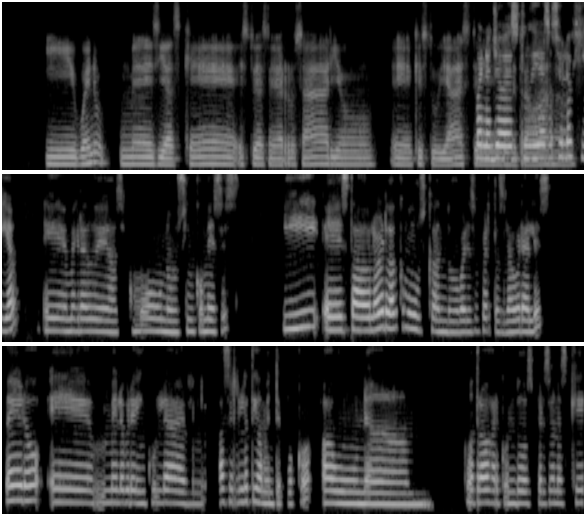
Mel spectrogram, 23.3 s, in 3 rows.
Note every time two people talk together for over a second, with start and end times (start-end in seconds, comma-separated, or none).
6.3-7.7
